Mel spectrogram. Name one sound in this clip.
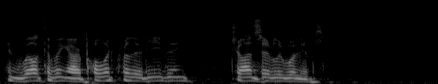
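An elderly man speaks calmly and close up.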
